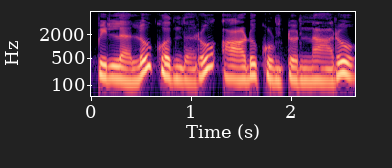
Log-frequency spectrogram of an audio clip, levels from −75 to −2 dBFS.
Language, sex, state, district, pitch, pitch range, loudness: Telugu, female, Telangana, Hyderabad, 155 Hz, 140-180 Hz, -15 LUFS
